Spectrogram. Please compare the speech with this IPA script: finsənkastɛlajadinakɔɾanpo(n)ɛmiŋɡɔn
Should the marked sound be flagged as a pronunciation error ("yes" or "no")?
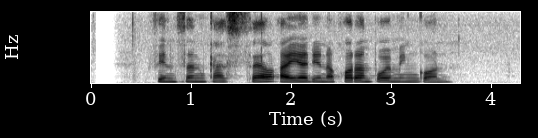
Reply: yes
